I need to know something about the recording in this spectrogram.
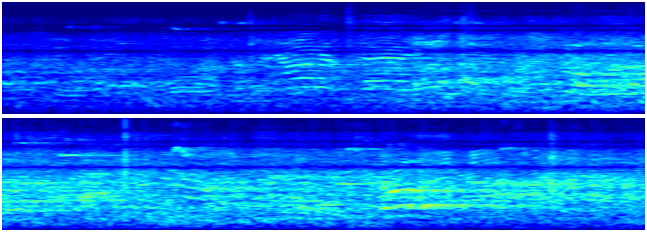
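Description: A basketball dribbled on a gym floor amid the overlapping voices of spectators, the crowd noise growing louder about two seconds in.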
